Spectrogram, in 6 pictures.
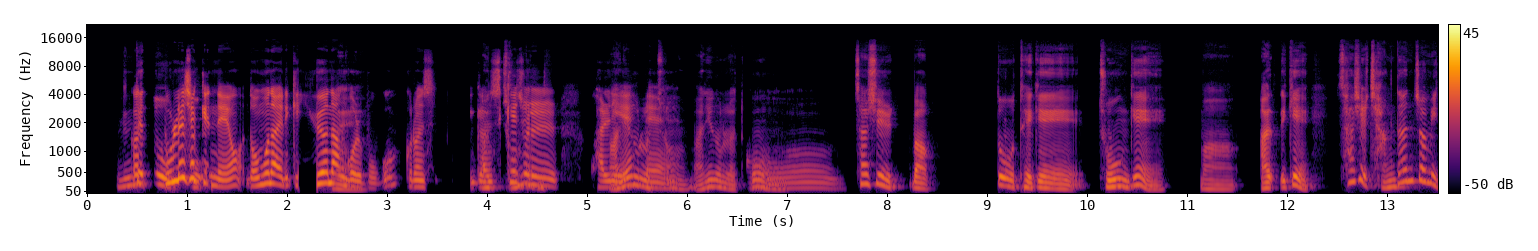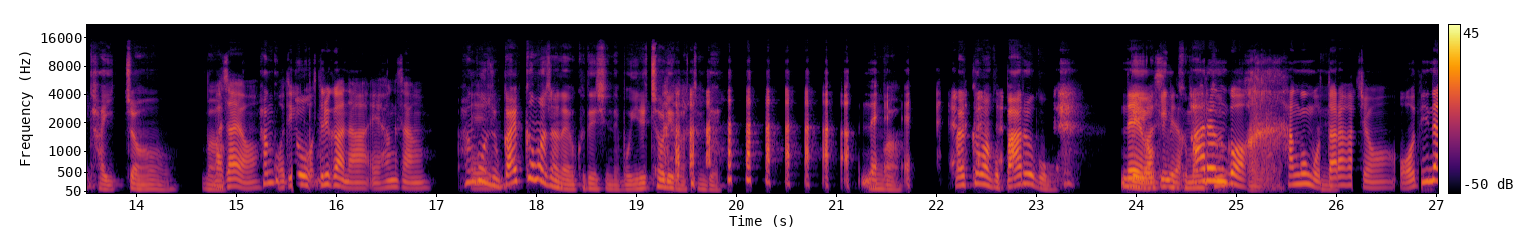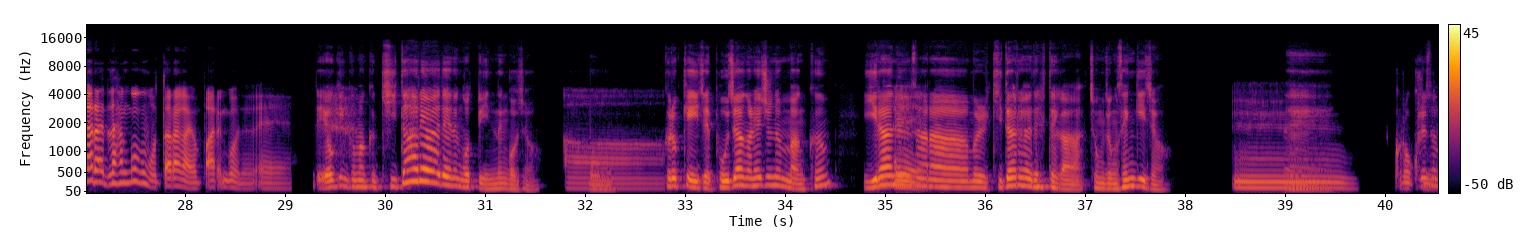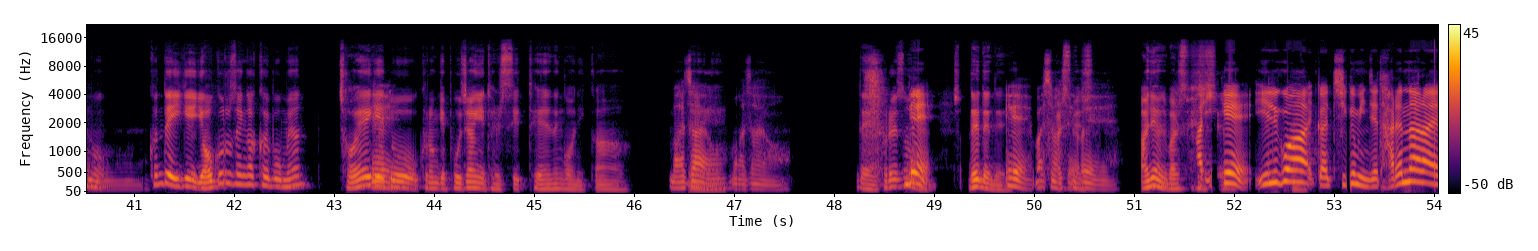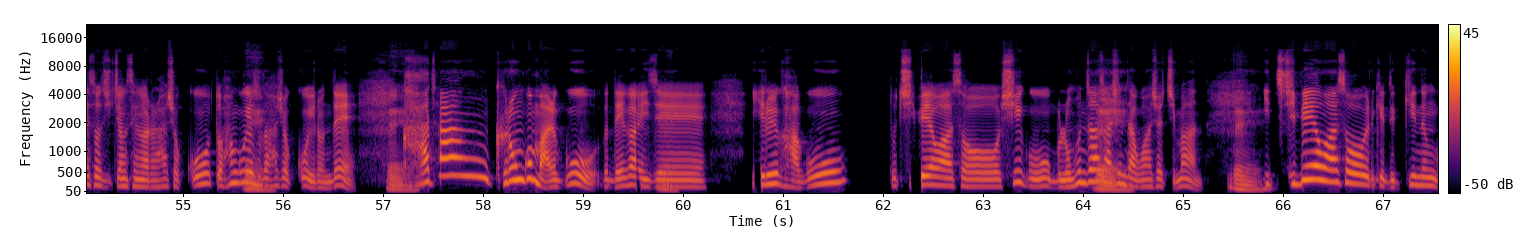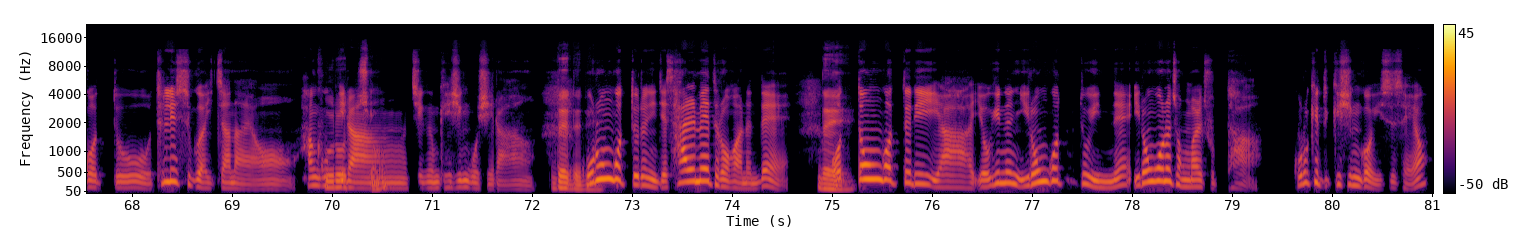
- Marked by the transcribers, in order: other background noise; laugh; laughing while speaking: "네"; laugh; other noise; teeth sucking; laughing while speaking: "말씀해 주세요"
- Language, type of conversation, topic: Korean, podcast, 일과 삶의 균형을 결정할 때 가장 중요하게 고려하는 것은 무엇인가요?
